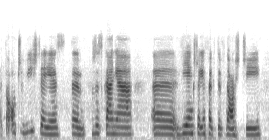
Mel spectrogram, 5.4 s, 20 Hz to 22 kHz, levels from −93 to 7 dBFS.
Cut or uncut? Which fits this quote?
cut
